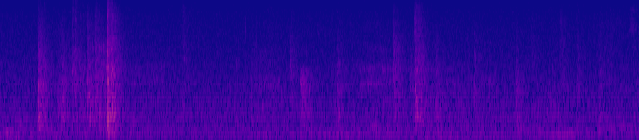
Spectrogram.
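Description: A few sharp clicks and knocks, most of them in the first second and then sparser and fainter, over a low steady hum in a quiet room.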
